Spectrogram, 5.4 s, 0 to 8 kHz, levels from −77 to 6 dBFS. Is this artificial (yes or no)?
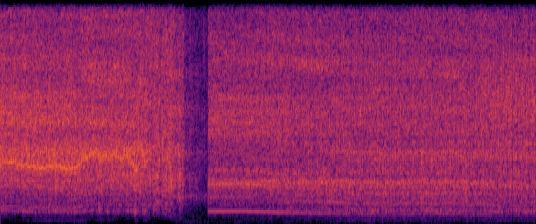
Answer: no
